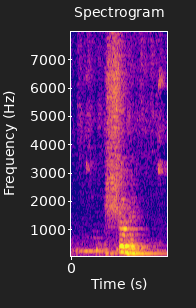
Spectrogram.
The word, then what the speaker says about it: should: उसके अलावा देखिए, जब भी एल के बाद डी आता है तो in certain words, in certain models L remains silent. तो जैसे कुड, यू शुड help your parents, you शुड help your parents.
